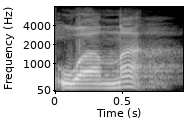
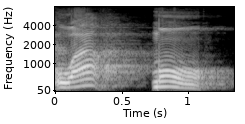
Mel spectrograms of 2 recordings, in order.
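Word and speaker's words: وما: Mim jangan sampai dibaca O. Tidak wa mallah, tidak wa mallah, tapi wa ma. Wa mallah, wa mallah. Ma pastikan mimnya. Wa mallah, wa malloh. Kelihatan nggak? Wa ma tipis, terhampar dia. Rahangnya terhampar, pangkal lidahnya terhampar, tidak terangkat. Wa ma, tidak wa mo.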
